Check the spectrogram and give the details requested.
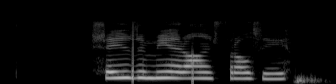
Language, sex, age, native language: Icelandic, male, 10, Icelandic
